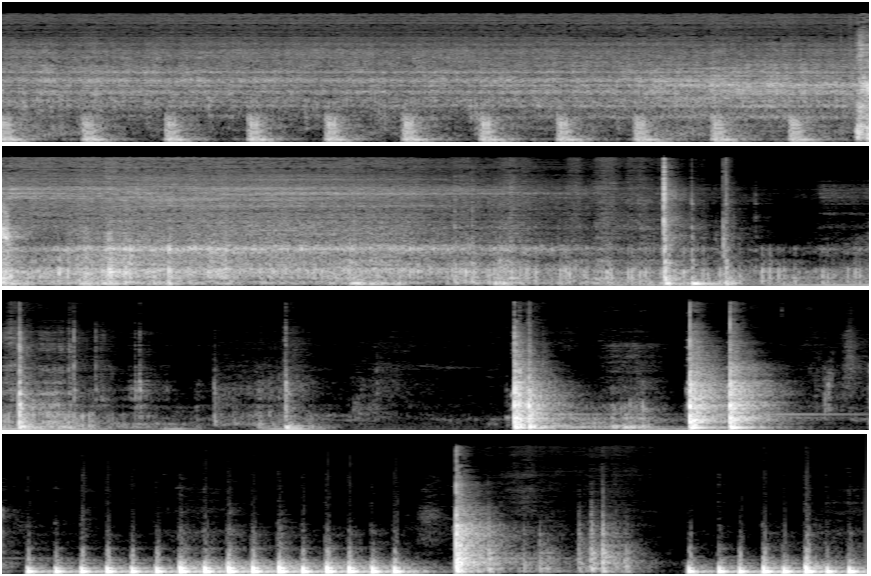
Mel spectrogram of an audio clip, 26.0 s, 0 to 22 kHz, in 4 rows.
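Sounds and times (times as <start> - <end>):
steam wand hissing: 0.0 - 11.4.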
